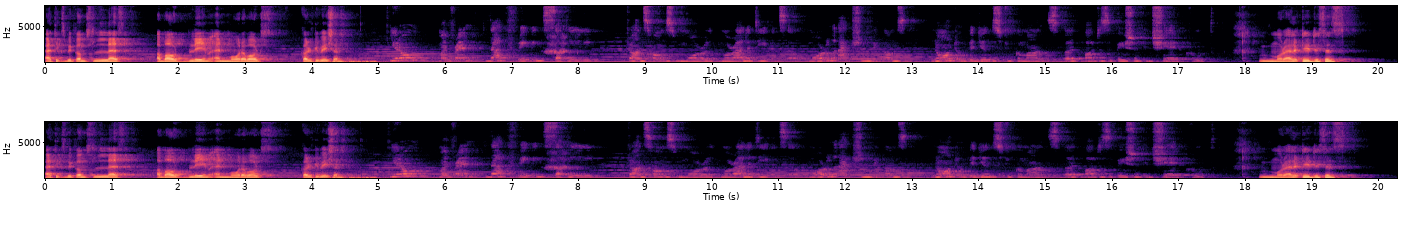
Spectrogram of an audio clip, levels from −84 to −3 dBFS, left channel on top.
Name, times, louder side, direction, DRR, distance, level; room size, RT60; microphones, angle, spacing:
voice 1, 0.0-1.2 1.7-3.4 3.9-5.0 7.6-7.7 17.9-19.5, left 2 dB, 25° left, 10 dB, 0.6 m, -21 dB
sound 1, 0.8-14.6, left 1 dB, 80° left, 7.1 m, -52 dB
sound 2, 1.3-15.5, right 2 dB, 10° right, 4.0 m, -47 dB
voice 2, 5.2-5.6 5.9-8.3 8.7-12.9 13.3-17.4, equal, 50° left, 1 dB, 3.6 m, -39 dB
29.5 x 16.5 x 5.3 m, 1.2 s
head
